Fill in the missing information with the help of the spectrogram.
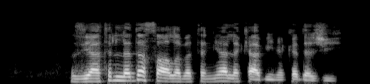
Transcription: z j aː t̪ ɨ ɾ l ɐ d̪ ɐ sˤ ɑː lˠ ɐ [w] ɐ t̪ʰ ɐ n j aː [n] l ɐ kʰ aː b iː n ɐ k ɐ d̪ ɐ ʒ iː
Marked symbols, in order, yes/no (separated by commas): no, no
